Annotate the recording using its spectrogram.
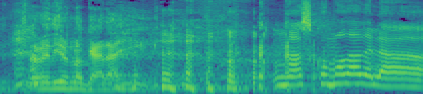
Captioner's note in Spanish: algunos ríen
